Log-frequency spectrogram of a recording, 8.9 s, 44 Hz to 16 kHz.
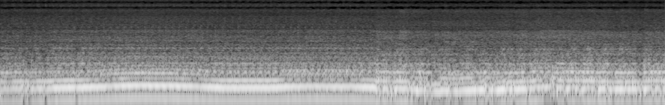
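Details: Nissan R32 RB20 straight-six, first start in 3 years, open downpipe with no exhaust: loud, steady low rumble with even firing and no knocks or misses; engine sounds healthy despite earlier concern, normal idle.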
